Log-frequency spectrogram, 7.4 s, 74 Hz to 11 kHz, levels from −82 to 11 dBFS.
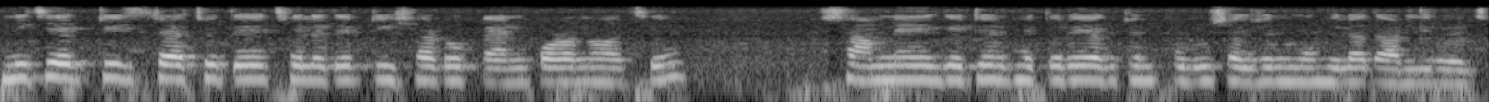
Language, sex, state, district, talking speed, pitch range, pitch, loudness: Bengali, female, West Bengal, Paschim Medinipur, 185 wpm, 205-225 Hz, 220 Hz, -16 LUFS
